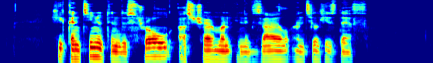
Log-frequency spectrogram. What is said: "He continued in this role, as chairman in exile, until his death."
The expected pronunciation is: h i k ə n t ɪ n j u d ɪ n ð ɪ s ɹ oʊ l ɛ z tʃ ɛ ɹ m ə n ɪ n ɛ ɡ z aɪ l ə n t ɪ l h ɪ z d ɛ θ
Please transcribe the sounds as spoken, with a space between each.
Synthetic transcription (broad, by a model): h i k ə n t ɪ n j u d ɪ n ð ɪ s ɹ oʊ l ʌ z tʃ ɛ ɹ m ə n ɪ n ɛ ɡ z aɪ l ə n t ɪ l h ɪ z d ɛ θ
